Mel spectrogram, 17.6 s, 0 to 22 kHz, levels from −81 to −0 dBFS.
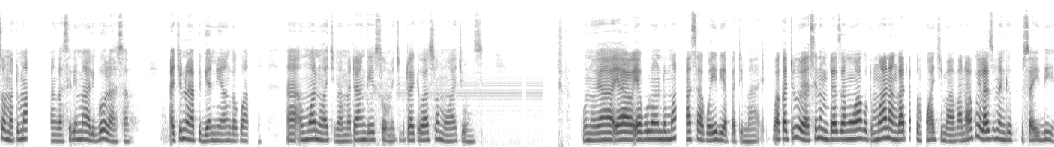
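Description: Speech with four digital broadcast dropouts: the sound fades out over about 20 ms and goes silent from 0.44 to 0.87 s, 4.12 to 4.32 s and 11.26 to 11.46 s, and breaks into several short holes between 15.10 and 15.46 s, the longest about 96 ms. On a waveform these are flat gaps, and on a spectrogram they are empty vertical bands. The gap lengths fit whole frames of about 32 ms that failed and were muted. From 6.01 to 9.13 s a faint buzz of computer activity noise, about 35 dB below the speech, pulses at roughly 150 Hz regardless of the speech. It shows as a harmonic comb of thin horizontal lines across that stretch, and it comes from processor or peripheral load disturbing the audio ground.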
